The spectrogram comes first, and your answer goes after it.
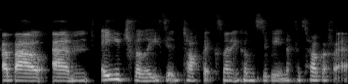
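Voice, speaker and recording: Talking at a very fast pace, a woman uses a somewhat breathy voice of medium pitch. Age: 20s. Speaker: podcast host and wedding photographer. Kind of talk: podcast interview.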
